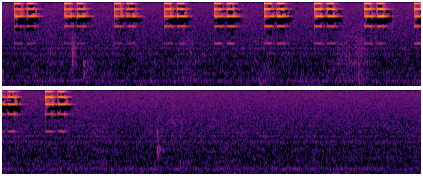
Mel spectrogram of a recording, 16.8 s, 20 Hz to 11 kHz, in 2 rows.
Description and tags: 20070504.FostexFR2LE
beep alarms from my Sanyo watch, and 'silence' as heard by Sennheiser ME66 (left) and Sennheiser MKH60 (right channel). The recorder was a Fostex FR2LE, with no mic output trimming (i.e. both tiny knobs set full to the right) and level set one notch below maximum. Worth noting the different sound of the K6 mic vs the MKH, which has flatter response and less self-noise.
alarm, beep, gear, mic-comparison, pream-test, silence, watch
